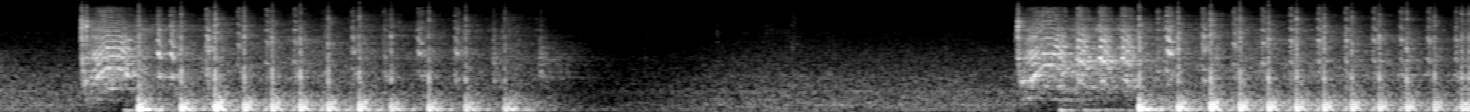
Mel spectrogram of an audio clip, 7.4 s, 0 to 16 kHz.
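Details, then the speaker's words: 1980 Honda CB750 that sat 35 years, primed with gas: fast, even cranking about three and a half beats per second, stops, cranks again, never catches; cranks but no start; owner suspects flooding, carburetors to be checked. "all right this will be the last time once we get it running probably flooded i have no luck"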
